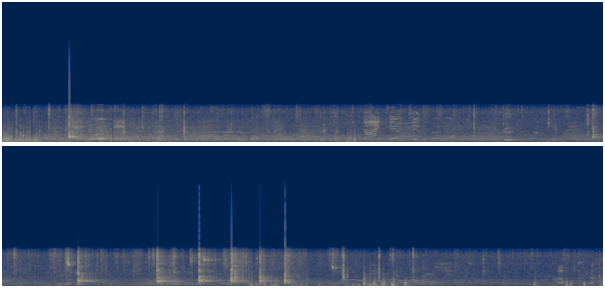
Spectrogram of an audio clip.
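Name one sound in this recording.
Paddles strike plastic balls with sharp hollow pops outdoors.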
